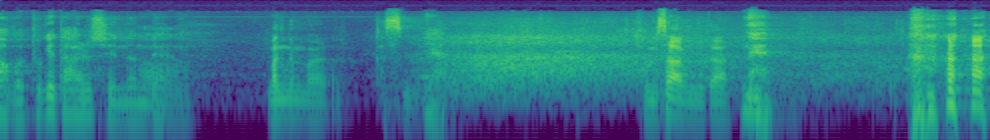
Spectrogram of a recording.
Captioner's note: audience Laughter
